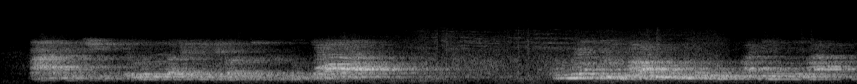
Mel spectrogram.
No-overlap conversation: Yes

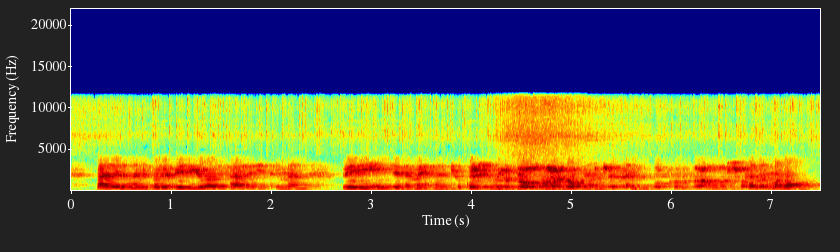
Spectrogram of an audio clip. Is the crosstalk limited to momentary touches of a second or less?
No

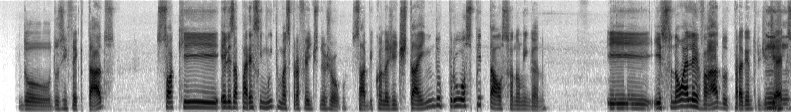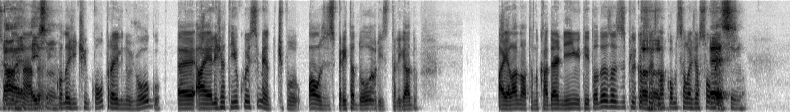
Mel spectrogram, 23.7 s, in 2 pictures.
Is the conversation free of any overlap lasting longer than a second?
No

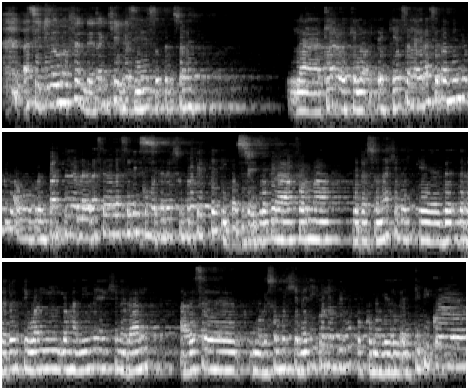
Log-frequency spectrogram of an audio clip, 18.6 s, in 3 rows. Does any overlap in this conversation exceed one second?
No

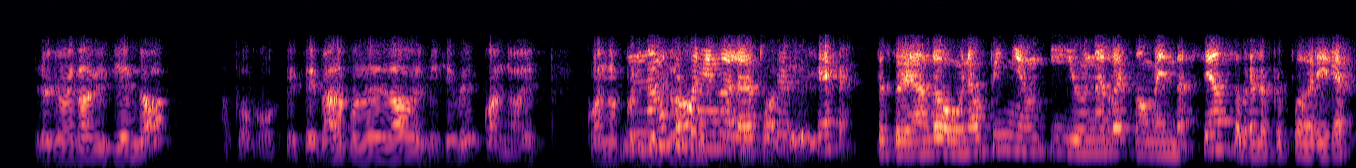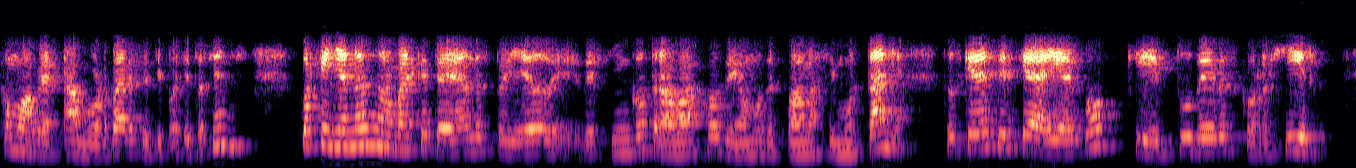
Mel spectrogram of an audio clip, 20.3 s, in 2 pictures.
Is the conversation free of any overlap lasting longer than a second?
No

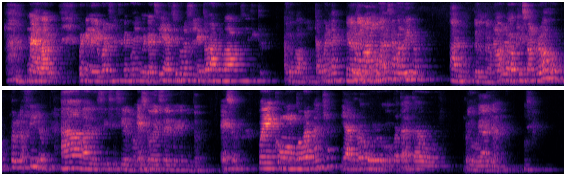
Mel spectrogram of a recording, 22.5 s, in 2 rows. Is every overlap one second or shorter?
No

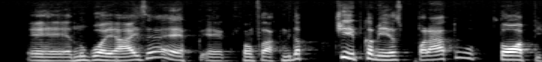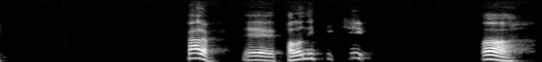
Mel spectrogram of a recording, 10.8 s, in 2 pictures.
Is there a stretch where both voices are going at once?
No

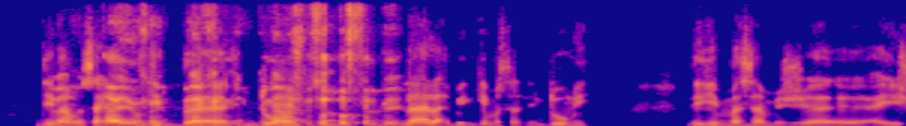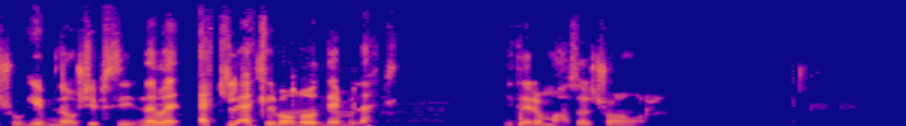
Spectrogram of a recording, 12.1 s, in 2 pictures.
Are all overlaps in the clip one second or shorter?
No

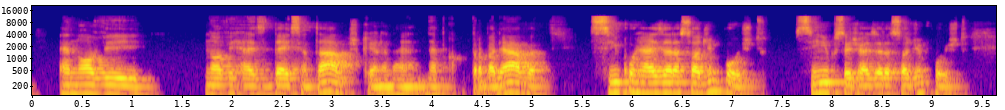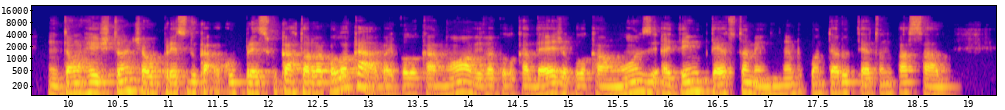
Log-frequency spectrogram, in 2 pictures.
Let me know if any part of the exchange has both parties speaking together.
No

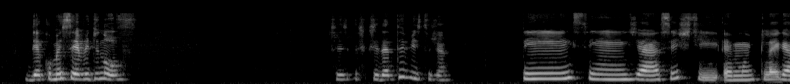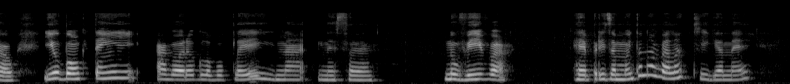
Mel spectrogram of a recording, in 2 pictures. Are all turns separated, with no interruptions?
Yes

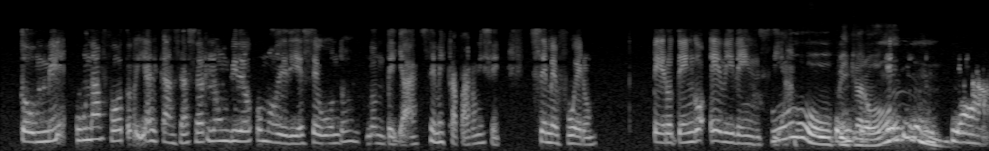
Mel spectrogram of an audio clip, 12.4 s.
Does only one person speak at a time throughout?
No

